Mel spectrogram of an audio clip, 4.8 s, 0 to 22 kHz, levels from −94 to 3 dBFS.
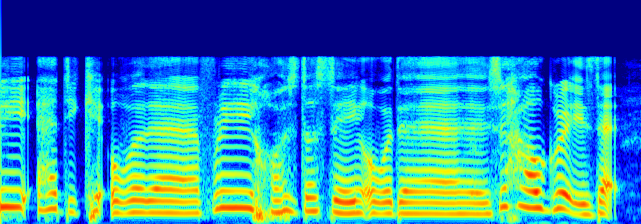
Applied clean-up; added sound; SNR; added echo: none; none; none; none.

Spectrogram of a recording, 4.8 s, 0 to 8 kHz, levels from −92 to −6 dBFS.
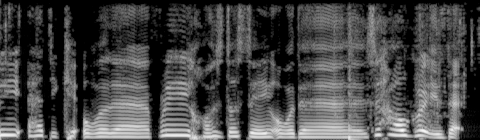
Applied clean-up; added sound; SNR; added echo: classical method spectral subtraction.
